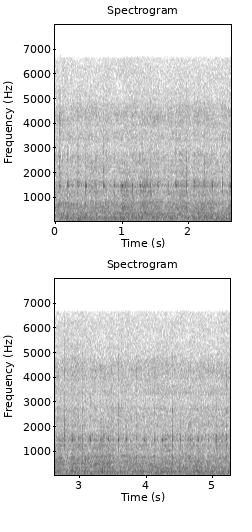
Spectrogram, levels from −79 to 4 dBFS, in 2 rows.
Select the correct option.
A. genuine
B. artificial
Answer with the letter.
B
